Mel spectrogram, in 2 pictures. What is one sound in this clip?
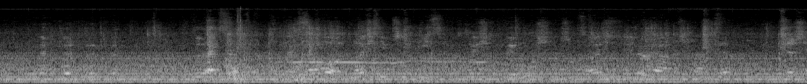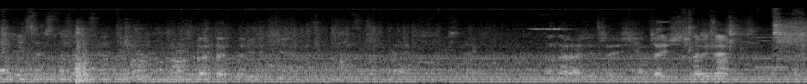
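Loose fittings inside a bus rattle and clatter over the road.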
